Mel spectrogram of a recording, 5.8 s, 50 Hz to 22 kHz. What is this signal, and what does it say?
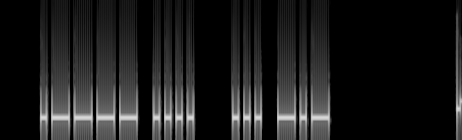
Morse code, heard as a keyed tone, about 17 wpm, 700 Hz. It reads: 1H SK
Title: Winter Field Day Exchanges 17wpm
